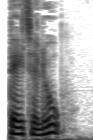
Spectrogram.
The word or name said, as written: datalog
